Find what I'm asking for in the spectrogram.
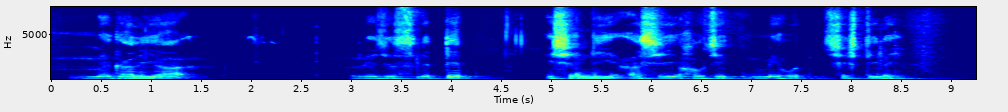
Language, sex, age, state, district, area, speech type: Manipuri, male, 60+, Manipur, Churachandpur, urban, read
